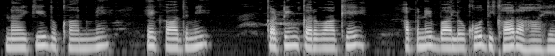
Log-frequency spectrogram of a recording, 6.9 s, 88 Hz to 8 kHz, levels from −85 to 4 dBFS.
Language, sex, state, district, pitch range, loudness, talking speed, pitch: Hindi, female, Chhattisgarh, Jashpur, 175-205 Hz, -18 LUFS, 130 wpm, 185 Hz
